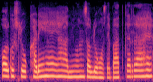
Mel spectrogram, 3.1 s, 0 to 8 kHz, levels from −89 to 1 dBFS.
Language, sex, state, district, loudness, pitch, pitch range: Hindi, female, Chhattisgarh, Bastar, -14 LUFS, 205 Hz, 195-220 Hz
